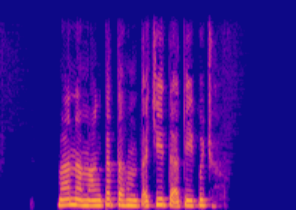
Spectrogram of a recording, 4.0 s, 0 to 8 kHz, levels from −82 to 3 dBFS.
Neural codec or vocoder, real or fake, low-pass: none; real; 7.2 kHz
